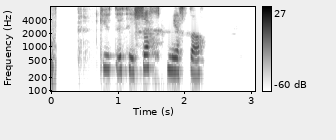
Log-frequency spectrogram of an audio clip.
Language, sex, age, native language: Icelandic, female, 8, Icelandic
